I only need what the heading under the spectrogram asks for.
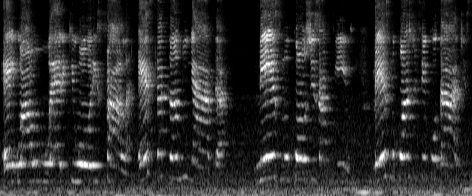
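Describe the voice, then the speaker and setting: A woman from Alagoas in Brazil, possibly, speaking slowly and haltingly with many pauses as a guest in a casual interview. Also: sits high, sharp tone, slight background noise. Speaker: network marketing participant, guest. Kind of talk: hesitant conversational testimony. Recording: echoey distant mic with faint ambience.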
